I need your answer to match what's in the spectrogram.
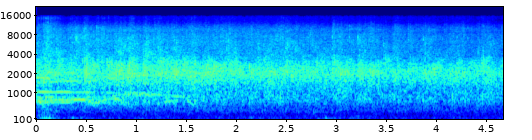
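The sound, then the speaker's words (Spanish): A crowd claps for the Lord in sustained, dense applause, a steady wash of many hands that holds at an even, fairly loud level from start to finish, with no voices rising above it. “Un aplauso al Señor por ellos.”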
